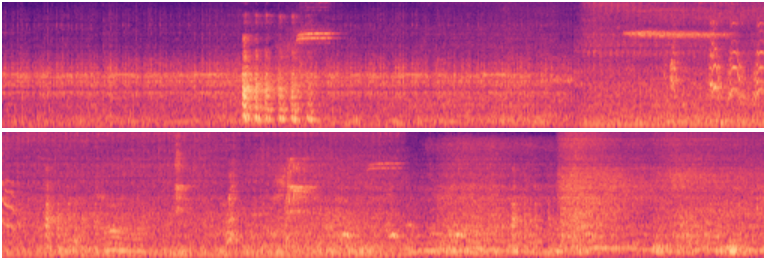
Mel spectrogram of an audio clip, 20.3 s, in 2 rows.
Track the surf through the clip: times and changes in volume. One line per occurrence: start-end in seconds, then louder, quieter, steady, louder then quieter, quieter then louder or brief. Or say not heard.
0.0-20.2 louder.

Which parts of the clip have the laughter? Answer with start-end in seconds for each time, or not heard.
3.2-4.2, 10.7-11.4, 16.9-17.7.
